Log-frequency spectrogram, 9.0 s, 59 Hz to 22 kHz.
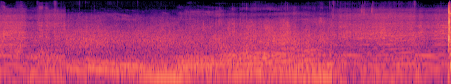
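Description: Several GT3 race cars, including a Mustang and a BMW, roar together in a close pack in the Le Mans Ultimate racing game, a steady loud engine drone with shifting pitch throughout, a voice faintly present.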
